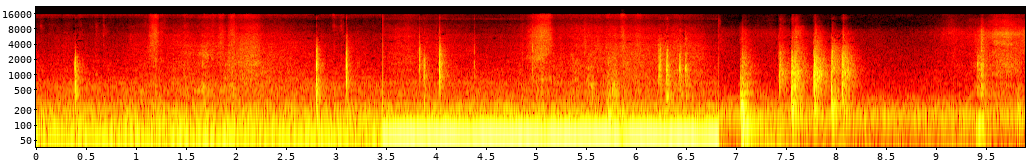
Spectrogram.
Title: Crunchy Back Cracks from Tik Tok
